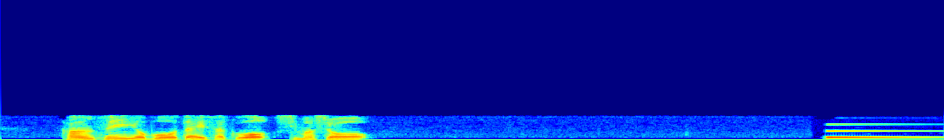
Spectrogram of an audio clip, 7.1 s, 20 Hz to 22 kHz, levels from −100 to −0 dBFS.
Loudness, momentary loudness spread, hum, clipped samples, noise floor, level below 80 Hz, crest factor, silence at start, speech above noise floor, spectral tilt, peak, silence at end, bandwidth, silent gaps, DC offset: -28 LUFS; 9 LU; none; under 0.1%; -70 dBFS; -72 dBFS; 20 dB; 0.45 s; 43 dB; -9.5 dB/octave; -10 dBFS; 0 s; 4 kHz; none; 0.8%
